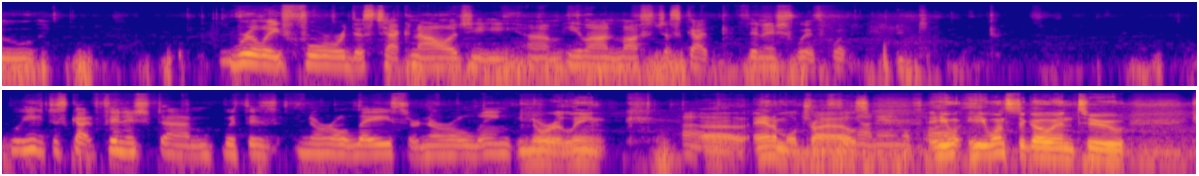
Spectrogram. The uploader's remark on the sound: Experimental live show while on a long walk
